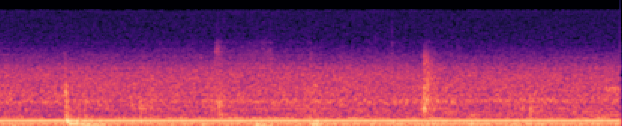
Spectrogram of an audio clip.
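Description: Steady electrical hum with a low hiss under it, broken by a few faint clicks.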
